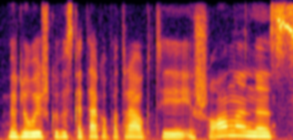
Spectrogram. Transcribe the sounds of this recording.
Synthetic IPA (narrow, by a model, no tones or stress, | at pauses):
ʋʲeːlʲɛʊɐɪʃkʊʋʲɪskɐːt̪ʲæːkoːpɐt̪ɾɐʊkt̪ʲɪɪ̰ʃoːnɐnʲɛs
